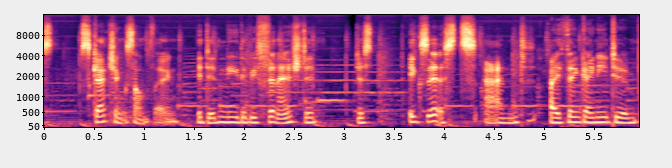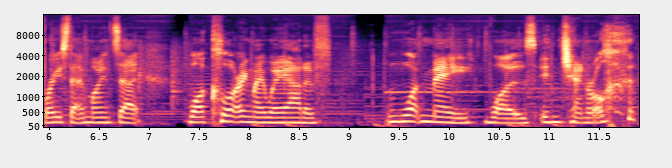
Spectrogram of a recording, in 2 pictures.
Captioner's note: chuckles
